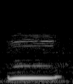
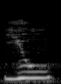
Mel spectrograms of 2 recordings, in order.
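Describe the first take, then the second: First: "yu" said as ü, lips small and rounded, stronger; the correct ü, lips pursed; right yu. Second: "yu" said as a plain u sound with spread lips; the wrong version, plain u. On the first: Teacher giving pupils the correct reading, emphatic ü. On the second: Teacher showing pupils the wrong reading, plain u. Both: Shown as a demonstration. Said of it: "bukan yu, tapi".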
